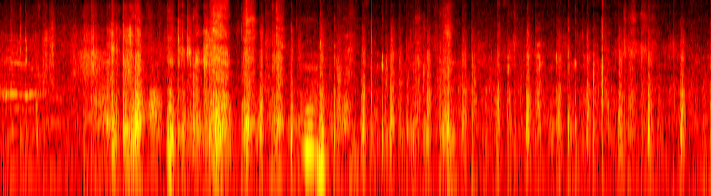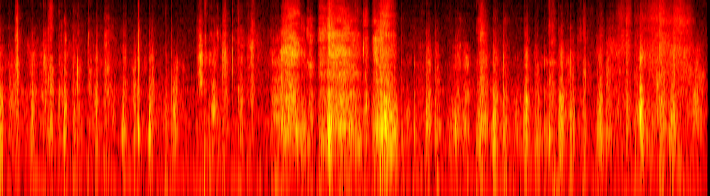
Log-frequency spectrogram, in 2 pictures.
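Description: A young woman slurps and chews food loudly close to a microphone.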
